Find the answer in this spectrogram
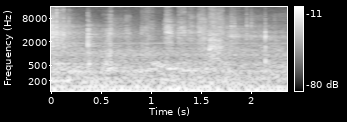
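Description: Small scissors snipping into several layers of folded paper: one sharp snip right at the start, then a couple of faint ticks over quiet room tone.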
